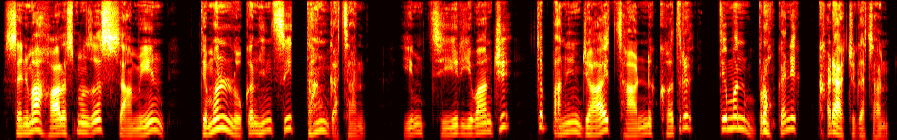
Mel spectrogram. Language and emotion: Kashmiri, angry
